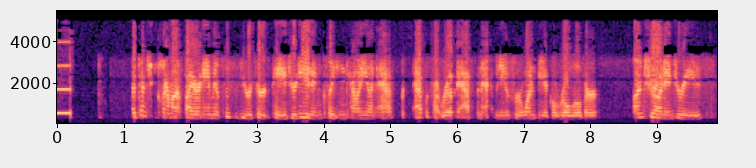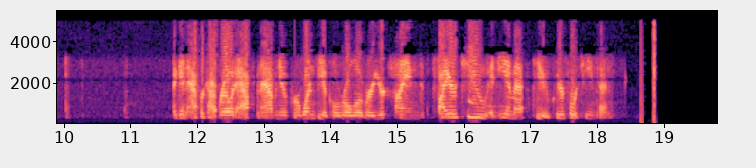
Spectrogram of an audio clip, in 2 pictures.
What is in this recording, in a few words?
Fire, dispatch; Clermont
